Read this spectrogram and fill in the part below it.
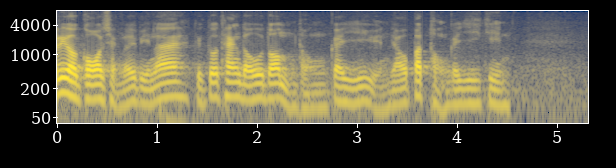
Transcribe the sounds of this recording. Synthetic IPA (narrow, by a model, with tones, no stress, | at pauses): jliː˥kɔː˧kɔː˧t͡ɕʰɪ˨˩ŋlɵ˨˧piː˨nlɛː˥jɪ˨k̚t̪o˥wt̪ʰɛː˥ŋt̪o˧who˨˥wt̪ɔː˥m̩˨˩t̪ʰʊ˨˩ŋkɛː˧jiː˨˧jy̰ː˨˩njɐ˨˧wpɐ˥t̪̚ʰːʊ˨˩ŋkɛː˧jiː˧kiː˧n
